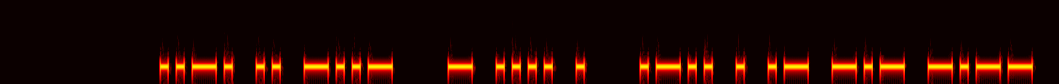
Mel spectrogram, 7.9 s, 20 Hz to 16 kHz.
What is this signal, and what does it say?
Morse code, heard as a keyed tone, about 20 wpm, 700 Hz. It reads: FIX THE LEAKY
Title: Easy Sentences with Hints - 20wpm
